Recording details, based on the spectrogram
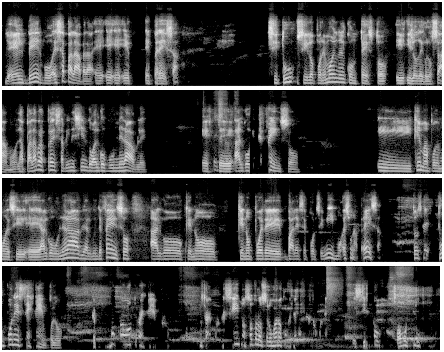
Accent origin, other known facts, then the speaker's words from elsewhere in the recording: Dominican Republic; yo soy un animal y soy dominicano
